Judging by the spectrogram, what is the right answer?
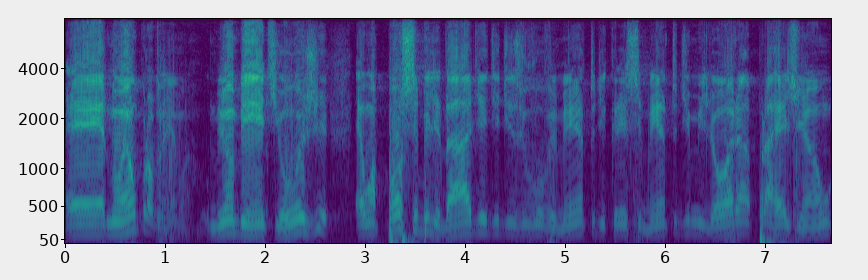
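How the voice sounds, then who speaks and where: Recorded very cleanly over a silent background, dry and close with no echo, a man speaks at a fairly high pitch and moderate pace with ordinary pitch variation. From Bahia, Brazil. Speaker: highway concession executive. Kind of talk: panel talk at a workshop. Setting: workshop with live audience. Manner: hesitant, with frequent fillers and repeats.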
